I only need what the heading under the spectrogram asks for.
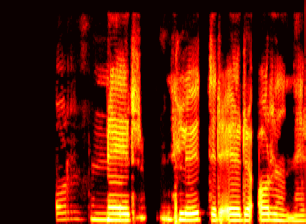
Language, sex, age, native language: Icelandic, female, 9, Lithuanian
